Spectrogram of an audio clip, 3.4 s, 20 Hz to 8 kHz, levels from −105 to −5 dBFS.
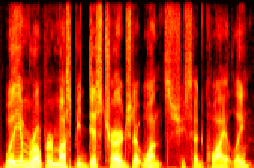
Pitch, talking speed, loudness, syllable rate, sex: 125 Hz, 175 wpm, -17 LUFS, 4.6 syllables/s, male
